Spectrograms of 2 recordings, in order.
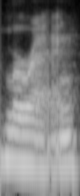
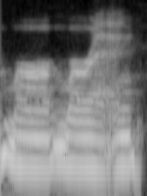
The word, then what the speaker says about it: meringue: like a somewhat different meringue meringue so myrrh um that mer it almost doesn't even have an er it's almost kind of like just going um almost right to the r meringue meringue okay thank you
